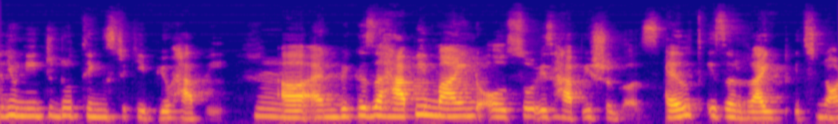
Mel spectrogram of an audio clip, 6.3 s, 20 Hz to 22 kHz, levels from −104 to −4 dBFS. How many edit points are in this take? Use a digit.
1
